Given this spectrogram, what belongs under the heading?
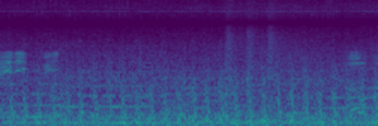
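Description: A military helicopter flies over flat Iraqi desert terrain, its rotor giving a steady, close, continuous chop and drone heard from inside the cabin.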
